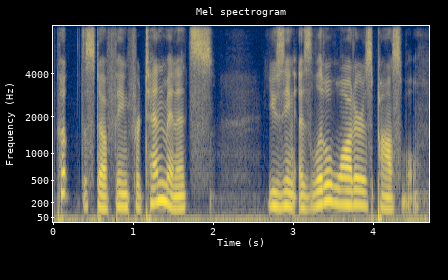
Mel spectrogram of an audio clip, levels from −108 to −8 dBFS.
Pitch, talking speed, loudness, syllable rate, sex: 170 Hz, 155 wpm, -18 LUFS, 5.3 syllables/s, female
